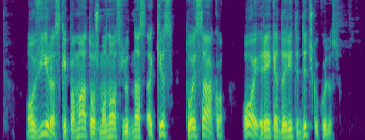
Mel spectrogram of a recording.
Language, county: Lithuanian, Vilnius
